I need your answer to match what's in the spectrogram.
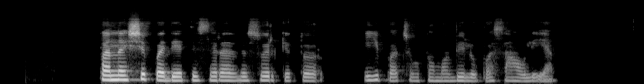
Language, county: Lithuanian, Marijampolė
